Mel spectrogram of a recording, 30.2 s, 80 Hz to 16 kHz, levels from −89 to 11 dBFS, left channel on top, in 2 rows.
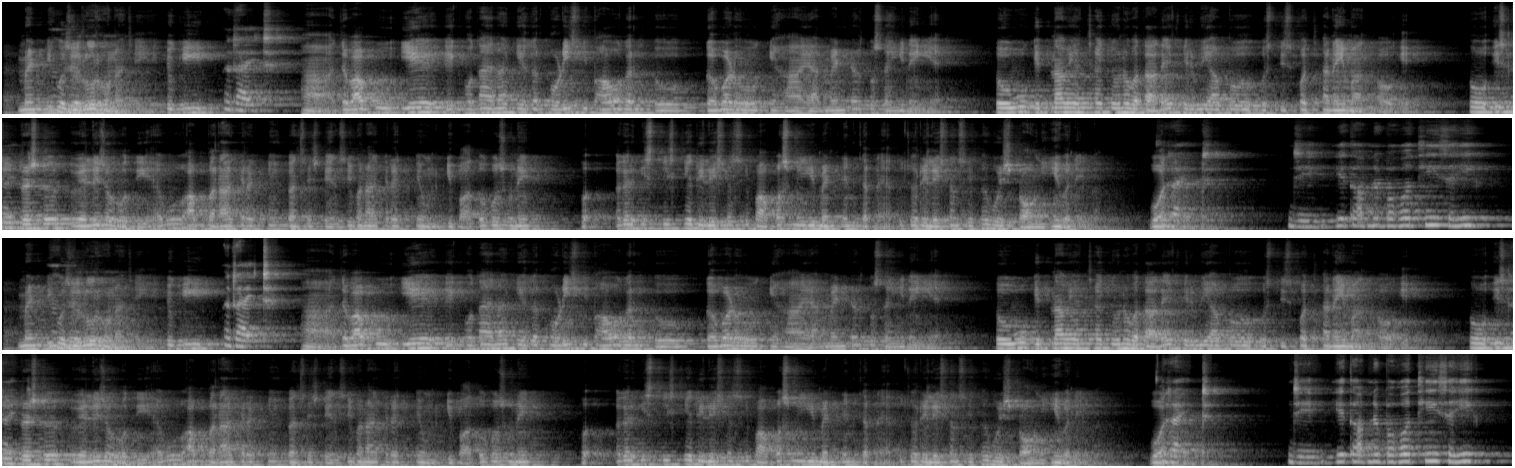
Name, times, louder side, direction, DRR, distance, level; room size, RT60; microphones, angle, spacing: voice 1, 0.2-2.0 3.0-9.4 9.9-14.1 14.7-20.4 20.9-21.0 21.2-26.1 26.6-26.7 27.1-27.2, left 1 dB, 20° left, 3 dB, 1.6 m, -25 dB
voice 2, 2.2-2.8 15.0-15.2 26.7-27.2 28.0-29.9, right 3 dB, 65° right, 6 dB, 1.2 m, -27 dB
18.0 x 8.5 x 6.4 m, 1.3 s
head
